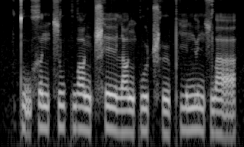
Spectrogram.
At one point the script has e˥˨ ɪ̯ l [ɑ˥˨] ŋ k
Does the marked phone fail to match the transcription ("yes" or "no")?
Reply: no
